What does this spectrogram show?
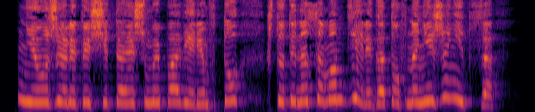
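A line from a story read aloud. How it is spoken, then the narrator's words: Exasperated exclamation. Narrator (Russian): Не выдержав, воскликнула Амалика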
